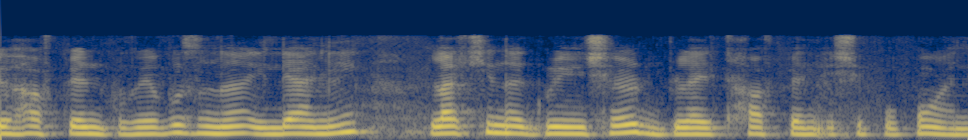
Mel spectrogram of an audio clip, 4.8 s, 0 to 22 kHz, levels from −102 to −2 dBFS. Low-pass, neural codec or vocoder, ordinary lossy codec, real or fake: none; codec, 16 kHz, 4 kbps, FunCodec, trained on Chinese and English, 50 frames a second; none; fake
